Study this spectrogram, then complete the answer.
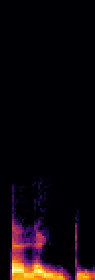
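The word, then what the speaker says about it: تلوت: Tala ini bukan pakai tala begini. Tala itu berarti gini. Afwan, anak yang salah. Tala itu begini tala. Tala. Nah, dia makanya dibacanya talautu, afwan. Bukan tala itu, talautu, afwan. Tadi salah. Talautu. Ya. Talautu.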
